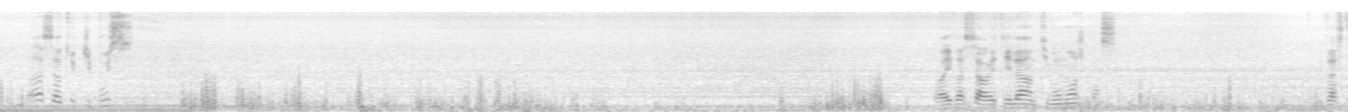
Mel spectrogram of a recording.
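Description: A boat engine rumbles steadily below.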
